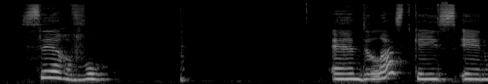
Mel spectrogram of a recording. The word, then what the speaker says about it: cerveau: So each time we have an EAU, we should pronounce a closed O, comme like in the word beauté, beauté, which means beauty, or cerveau, brain, cerveau.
